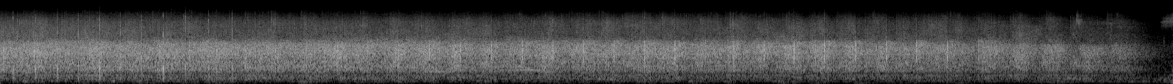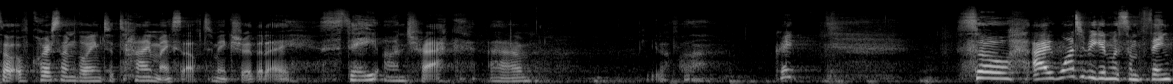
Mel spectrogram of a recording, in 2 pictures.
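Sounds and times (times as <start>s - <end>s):
audience applause welcoming a reverend: 0.0s - 11.6s
speech: 11.8s - 17.2s, 19.5s - 20.2s, 21.5s - 23.4s.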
